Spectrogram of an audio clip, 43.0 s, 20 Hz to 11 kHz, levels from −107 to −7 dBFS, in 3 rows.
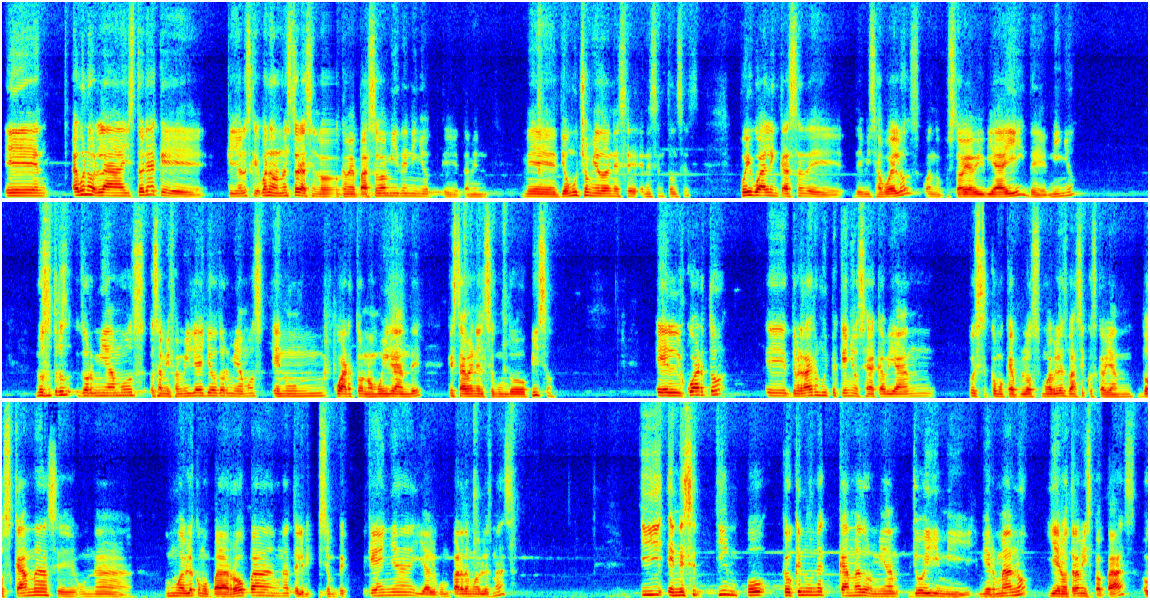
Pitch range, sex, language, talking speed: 130-170 Hz, male, Spanish, 180 wpm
